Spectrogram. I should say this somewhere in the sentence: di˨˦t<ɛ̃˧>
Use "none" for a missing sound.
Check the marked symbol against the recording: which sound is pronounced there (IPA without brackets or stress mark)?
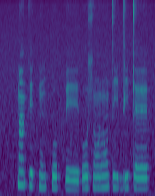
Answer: ɛ˧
